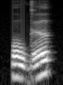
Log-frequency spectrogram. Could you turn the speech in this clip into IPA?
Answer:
o w ɡ ø ə̯

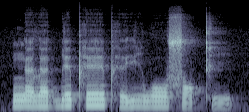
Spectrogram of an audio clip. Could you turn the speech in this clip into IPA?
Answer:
ŋ ɛ˨ l ɛ˨ ɡ͡b e˦ pʰ eː˦ pʰ ɪ˨ j i˦ w oː˦ s ɔ˨ kʼ i˨

